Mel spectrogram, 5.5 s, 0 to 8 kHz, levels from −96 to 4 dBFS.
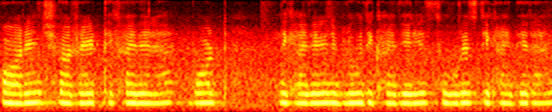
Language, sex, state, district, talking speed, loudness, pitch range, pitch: Hindi, female, Uttar Pradesh, Etah, 240 wpm, -14 LUFS, 250-260 Hz, 255 Hz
